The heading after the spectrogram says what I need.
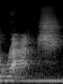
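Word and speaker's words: Radch: a Sci-Fi space Empire called the ratch it's spelled r-a-d-c-h and the protagonist Breck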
